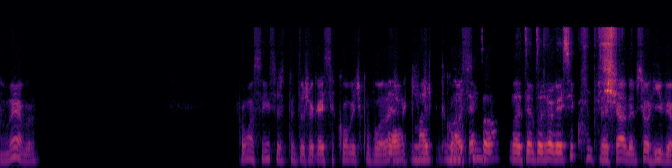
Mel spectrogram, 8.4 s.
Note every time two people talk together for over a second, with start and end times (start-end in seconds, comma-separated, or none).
4.8-6.1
